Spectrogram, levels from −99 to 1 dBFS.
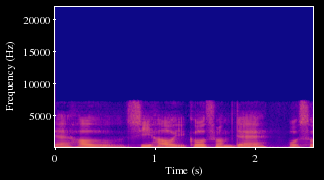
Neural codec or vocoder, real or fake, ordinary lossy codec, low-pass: codec, 24 kHz, 0.9 kbps, DualCodec; fake; none; 7.2 kHz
